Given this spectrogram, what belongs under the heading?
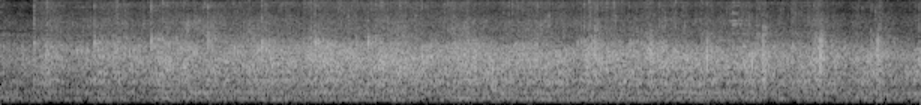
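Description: Sustained audience applause at a mayors' climate protection awards luncheon, steady dense clapping filling the room from start to finish with no talk over it.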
